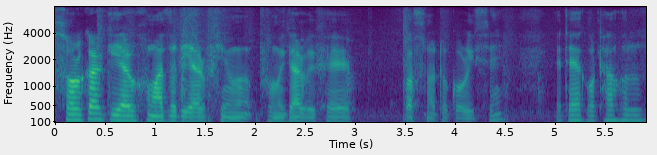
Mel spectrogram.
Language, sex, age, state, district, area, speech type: Assamese, male, 45-60, Assam, Goalpara, rural, spontaneous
